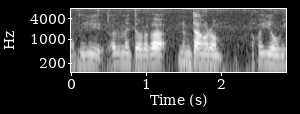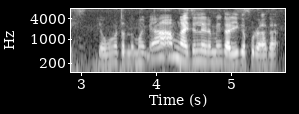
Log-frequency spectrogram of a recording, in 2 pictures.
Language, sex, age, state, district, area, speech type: Manipuri, female, 45-60, Manipur, Tengnoupal, urban, spontaneous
